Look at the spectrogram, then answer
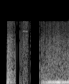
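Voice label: "huo3che1", Mandarin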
